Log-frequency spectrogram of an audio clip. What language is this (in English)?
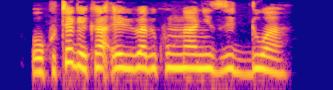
Ganda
